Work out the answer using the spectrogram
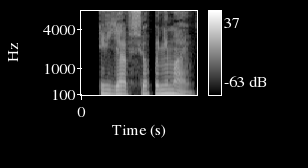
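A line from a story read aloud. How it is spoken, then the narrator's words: Quiet. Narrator (Russian): тихо продолжает Джиджи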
